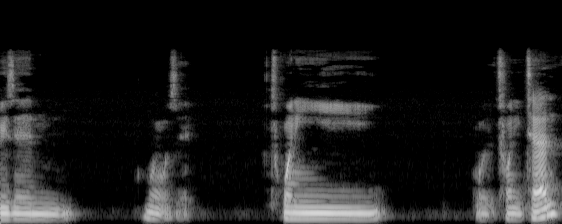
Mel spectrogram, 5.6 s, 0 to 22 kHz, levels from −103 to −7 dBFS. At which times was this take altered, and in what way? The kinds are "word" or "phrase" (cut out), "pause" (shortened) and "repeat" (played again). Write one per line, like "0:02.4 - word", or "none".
none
